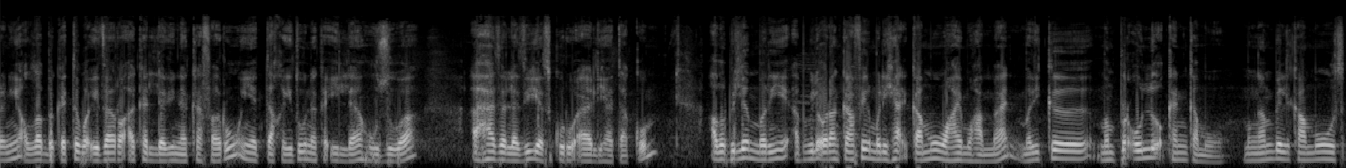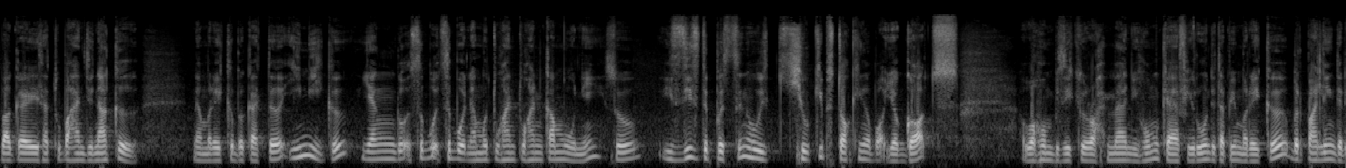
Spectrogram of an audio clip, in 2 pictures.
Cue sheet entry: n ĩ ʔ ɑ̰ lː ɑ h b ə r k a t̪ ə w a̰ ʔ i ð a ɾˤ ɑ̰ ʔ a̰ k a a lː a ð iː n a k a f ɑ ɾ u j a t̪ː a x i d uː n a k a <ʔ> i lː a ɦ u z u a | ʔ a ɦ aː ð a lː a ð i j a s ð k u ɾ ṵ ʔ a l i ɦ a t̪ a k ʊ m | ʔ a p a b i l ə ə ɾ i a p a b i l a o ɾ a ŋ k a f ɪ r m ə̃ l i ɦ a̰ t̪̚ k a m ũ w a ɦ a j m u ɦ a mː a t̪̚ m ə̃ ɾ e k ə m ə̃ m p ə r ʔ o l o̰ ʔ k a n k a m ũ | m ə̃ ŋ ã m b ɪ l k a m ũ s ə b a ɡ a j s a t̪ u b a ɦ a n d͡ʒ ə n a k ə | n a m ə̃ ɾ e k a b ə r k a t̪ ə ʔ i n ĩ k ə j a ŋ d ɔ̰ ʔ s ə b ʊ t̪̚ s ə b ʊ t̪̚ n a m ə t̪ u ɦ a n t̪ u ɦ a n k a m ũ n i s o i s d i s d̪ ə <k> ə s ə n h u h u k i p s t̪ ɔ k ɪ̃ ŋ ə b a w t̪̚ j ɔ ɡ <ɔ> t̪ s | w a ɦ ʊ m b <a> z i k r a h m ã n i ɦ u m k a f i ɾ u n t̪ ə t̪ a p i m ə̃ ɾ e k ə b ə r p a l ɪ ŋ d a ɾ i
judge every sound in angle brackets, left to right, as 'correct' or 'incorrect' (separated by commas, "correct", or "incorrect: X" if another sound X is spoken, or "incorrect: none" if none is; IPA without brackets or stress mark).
correct, incorrect: p, correct, incorrect: i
